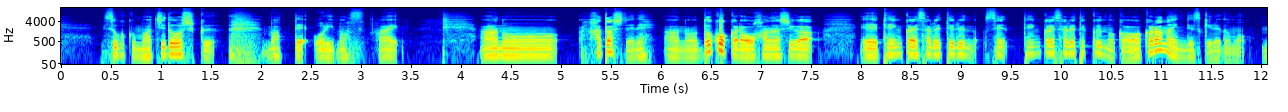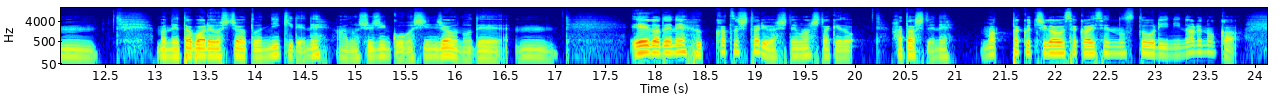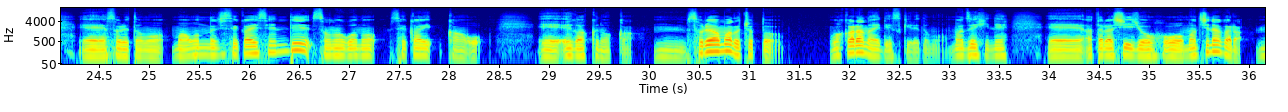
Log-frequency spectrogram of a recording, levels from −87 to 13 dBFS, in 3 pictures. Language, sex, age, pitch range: Japanese, male, 20-39, 105-140 Hz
